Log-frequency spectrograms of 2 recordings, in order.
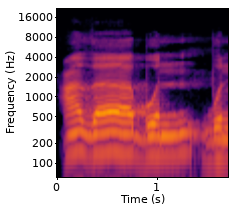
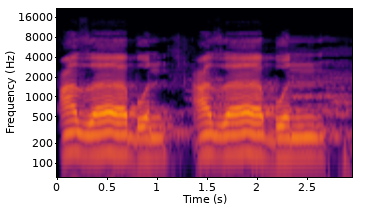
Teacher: bertemunya tanwin dengan Hamzah ini namanya Idhar dibacanya harus jelas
